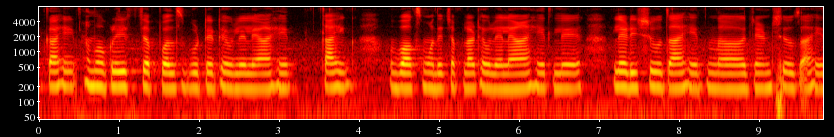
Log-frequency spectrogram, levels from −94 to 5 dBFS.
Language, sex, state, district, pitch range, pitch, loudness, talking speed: Marathi, female, Maharashtra, Pune, 185-200 Hz, 190 Hz, -31 LUFS, 120 wpm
